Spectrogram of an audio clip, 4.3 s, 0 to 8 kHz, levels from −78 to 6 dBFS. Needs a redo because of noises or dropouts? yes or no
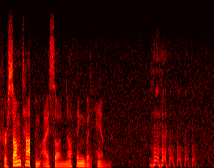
yes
